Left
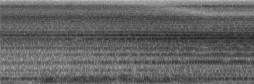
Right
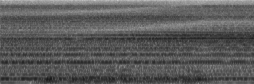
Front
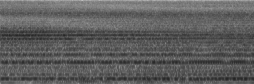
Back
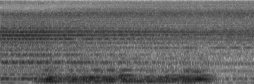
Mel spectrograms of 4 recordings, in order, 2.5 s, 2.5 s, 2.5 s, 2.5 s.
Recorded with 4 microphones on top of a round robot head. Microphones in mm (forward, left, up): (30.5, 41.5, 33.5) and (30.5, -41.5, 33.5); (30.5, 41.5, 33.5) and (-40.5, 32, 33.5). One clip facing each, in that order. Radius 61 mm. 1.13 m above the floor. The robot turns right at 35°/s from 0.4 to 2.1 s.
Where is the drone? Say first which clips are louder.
Right 10 dB, front 1 dB; 70° right; by 2.6 s 10° right.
